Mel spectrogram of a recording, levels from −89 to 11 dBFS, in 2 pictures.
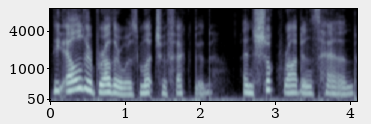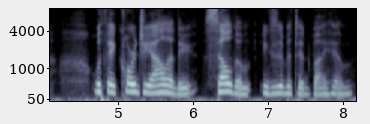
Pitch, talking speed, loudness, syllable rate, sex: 190 Hz, 125 wpm, -18 LUFS, 4.1 syllables/s, female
